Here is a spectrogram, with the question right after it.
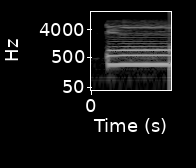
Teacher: قاف کو ہیوی کیجیے، ضمہ کے لیے ہونٹوں کو گول کیجیے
